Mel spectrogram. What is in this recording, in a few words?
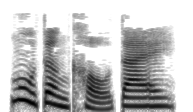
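"目瞪口呆", Mandarin Chinese; hsk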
